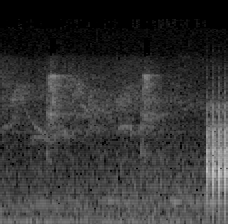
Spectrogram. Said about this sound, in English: A loud chick call tells you straight away that a great spotted woodpecker is about.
